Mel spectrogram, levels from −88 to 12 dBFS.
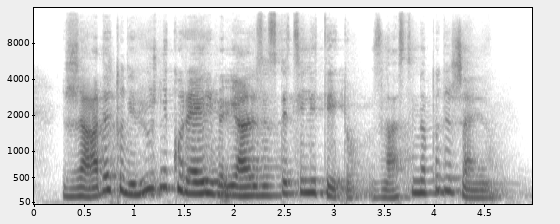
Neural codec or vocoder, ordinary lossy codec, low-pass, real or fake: codec, 44.1 kHz, 2.6 kbps, DAC; none; 14.4 kHz; fake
